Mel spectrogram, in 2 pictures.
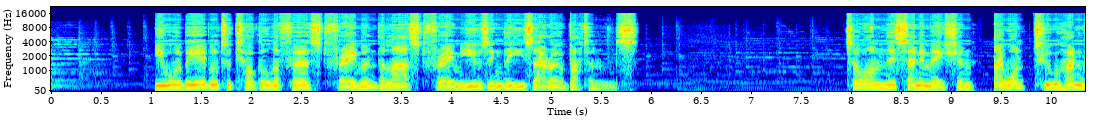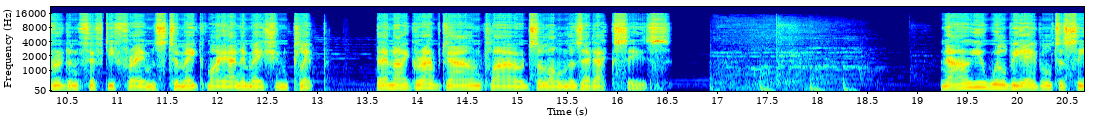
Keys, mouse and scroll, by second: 6.0-9.0 drag, 10.9 click, 15.8 click, 15.8 right click, 16.6-19.9 drag, 16.6-19.9 right drag, 20.1 click, 20.1 right click, 20.3 click, 20.3 right click, 20.5 click, 20.5 right click.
